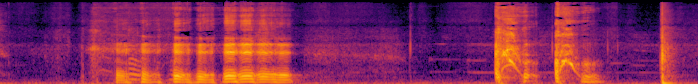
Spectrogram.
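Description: A young man laughs close by.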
